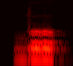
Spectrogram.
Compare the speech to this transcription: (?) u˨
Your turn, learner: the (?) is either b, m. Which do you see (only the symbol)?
b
